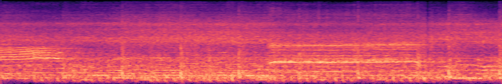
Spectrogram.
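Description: Grunge band playing live: loud distorted electric guitar, bass and drums, with a sung line at the start. About halfway through, a high note is held steady for nearly two seconds.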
